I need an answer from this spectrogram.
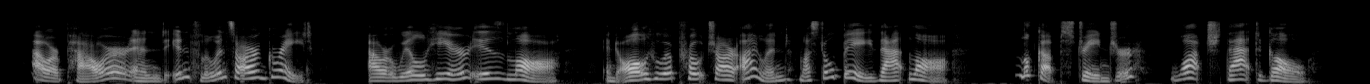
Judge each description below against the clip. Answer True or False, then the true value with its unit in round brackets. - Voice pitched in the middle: False (230 Hz)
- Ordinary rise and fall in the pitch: False (6.4 semitones)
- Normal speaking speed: False (125 wpm)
